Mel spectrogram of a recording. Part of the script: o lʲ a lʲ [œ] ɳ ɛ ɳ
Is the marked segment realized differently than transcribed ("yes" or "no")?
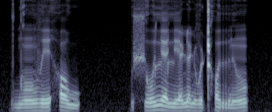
yes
